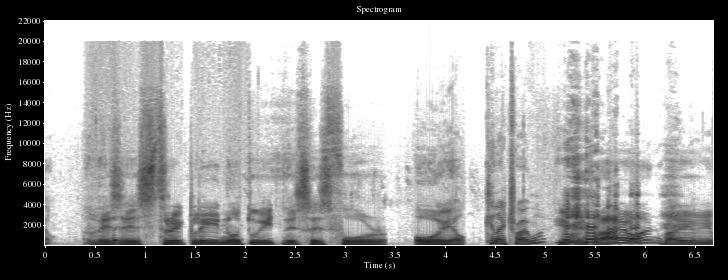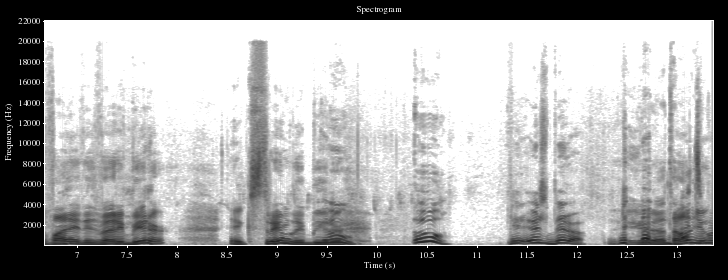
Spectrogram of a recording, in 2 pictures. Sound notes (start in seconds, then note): 5.1 laughs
